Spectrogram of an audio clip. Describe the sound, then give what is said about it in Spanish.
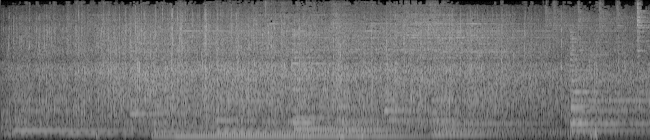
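A church audience applauds the Lord in a steady, dense wash of clapping that fills the whole stretch, with sustained keyboard or organ chords shifting underneath. “Dale un fuerte aplauso al Señor.”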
